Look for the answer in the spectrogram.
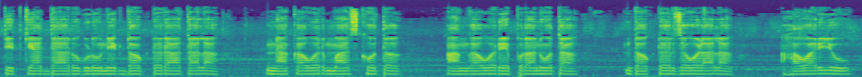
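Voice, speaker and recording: Male horror narrator, slow and steady, extremely flat delivery. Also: mid-range voice, a little hiss or hum. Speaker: horror storyteller.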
